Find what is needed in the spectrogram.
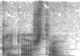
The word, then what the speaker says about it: Cagliostro: Am I pronouncing it correctly? – Yeah, I think indeed it is Castle of Cagliostro.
